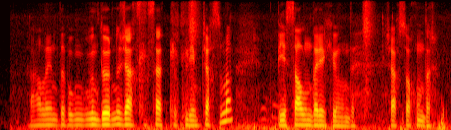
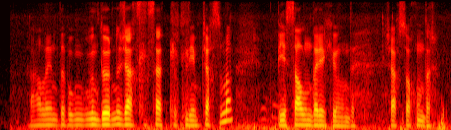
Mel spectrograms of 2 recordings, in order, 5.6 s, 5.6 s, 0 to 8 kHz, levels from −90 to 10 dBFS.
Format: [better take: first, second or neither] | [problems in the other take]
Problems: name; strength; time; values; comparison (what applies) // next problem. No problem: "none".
second | background sound (Rattle (instrument)); 14 dB below the speech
